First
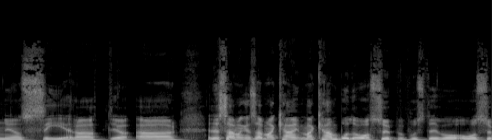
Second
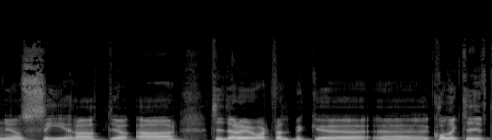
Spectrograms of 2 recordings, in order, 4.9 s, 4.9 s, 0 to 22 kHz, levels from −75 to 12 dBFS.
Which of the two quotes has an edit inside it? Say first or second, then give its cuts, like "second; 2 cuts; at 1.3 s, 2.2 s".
second; 1 cut; at 2.1 s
